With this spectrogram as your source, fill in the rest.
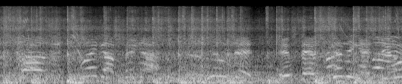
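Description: Rifles fire in short bursts close by.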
